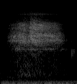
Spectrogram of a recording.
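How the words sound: The shh flows smoothly and evenly. The speaker calls it right. "Easy flowing, not a lot of extra turbulence"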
